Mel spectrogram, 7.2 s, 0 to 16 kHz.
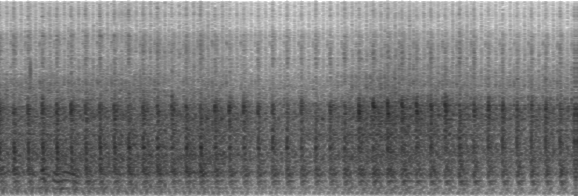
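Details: Deutz F1L612 tractor, 11 PS, 1954, air-cooled single-cylinder diesel, cold start after overhaul and repair for TÜV inspection: slow, even chug with crisp regular beats, no misses or knocks; healthy idle.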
